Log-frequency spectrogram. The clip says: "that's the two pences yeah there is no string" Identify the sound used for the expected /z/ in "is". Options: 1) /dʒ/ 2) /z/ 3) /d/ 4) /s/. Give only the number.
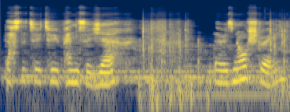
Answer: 2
